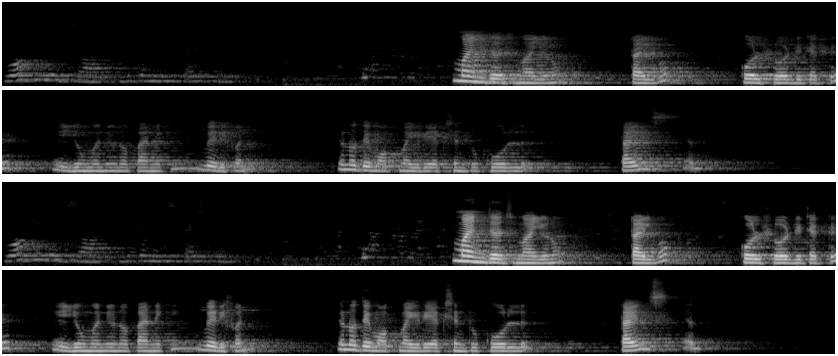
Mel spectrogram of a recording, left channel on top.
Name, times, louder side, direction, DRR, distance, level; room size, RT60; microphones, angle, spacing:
voice 1, 0.0-2.3 3.0-3.1, equal, 10° right, -2 dB, 2.7 m, -44 dB
voice 2, 4.5-5.6 6.3-6.7 7.4-8.4 8.8-10.9 11.7-13.7 14.5-15.3, right 4 dB, 60° right, 11 dB, 0.5 m, -22 dB
17.5 x 17.0 x 4.2 m, 1.5 s
head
